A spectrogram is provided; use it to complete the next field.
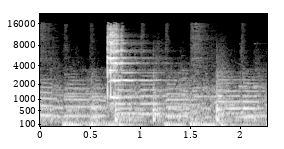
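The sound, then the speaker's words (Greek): A man sets his emptied glass down on a table with a bright, ringing clink, followed a moment later by a softer tap, over a quiet, steady tonal background. “Εκείνος άδειασε το ποτήρι του και καθώς το ακούμπησε πάνω στο τραπέζι άγγιξε ελαφρά το χέρι μου.”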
